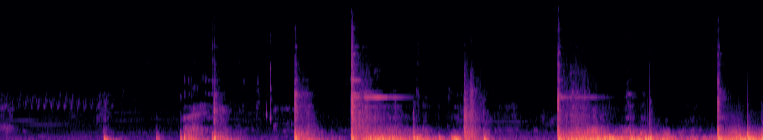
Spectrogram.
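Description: A hammer strikes a metal rod with sharp, ringing blows.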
